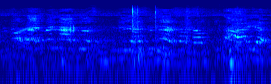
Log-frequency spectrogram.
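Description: Children's voices calling and chattering, high and unclear, coming and going, with two sharp clicks a little after two seconds in.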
